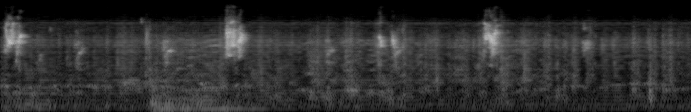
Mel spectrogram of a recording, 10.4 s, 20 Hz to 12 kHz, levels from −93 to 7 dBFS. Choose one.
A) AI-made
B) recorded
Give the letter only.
A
